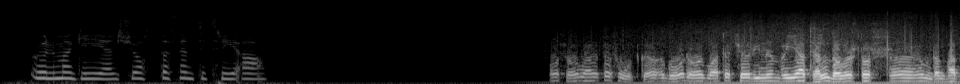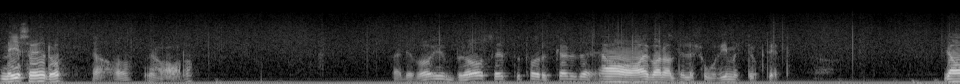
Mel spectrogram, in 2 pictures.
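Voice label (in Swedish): Järbo Gästrikland, dialekter; Svenska sagor; Folkminnen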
